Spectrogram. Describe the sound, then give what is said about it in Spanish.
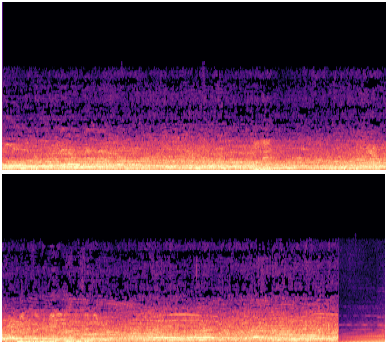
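A large crowd boos the governor, Marina del Pilar Ávila Olmeda, loudly and steadily for about fourteen seconds, cutting off a director's speech. The booing is a dense wall of overlapping voices that swells slightly before cutting off abruptly near the end. “Bueno, pues ya no lo dejaron terminar de hablar al director y de inmediato se escucharon los abucheos.”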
